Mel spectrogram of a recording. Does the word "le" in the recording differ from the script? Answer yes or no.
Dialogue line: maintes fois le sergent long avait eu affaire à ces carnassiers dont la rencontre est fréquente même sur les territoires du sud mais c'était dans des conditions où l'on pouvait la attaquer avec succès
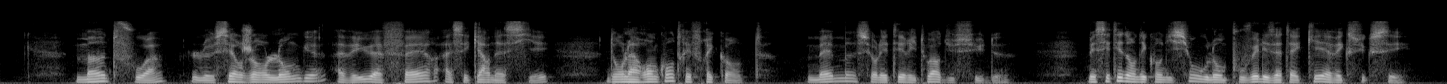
no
